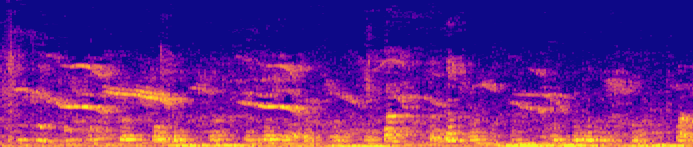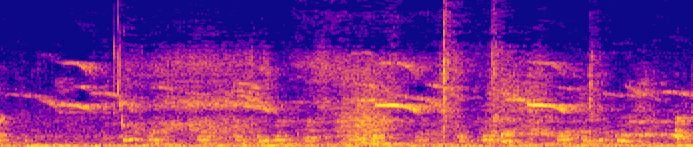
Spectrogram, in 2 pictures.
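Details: Hens clucking in a series of short, rough, repeated notes with some louder bursts. Faint high whistled calls from other birds sound behind them.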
